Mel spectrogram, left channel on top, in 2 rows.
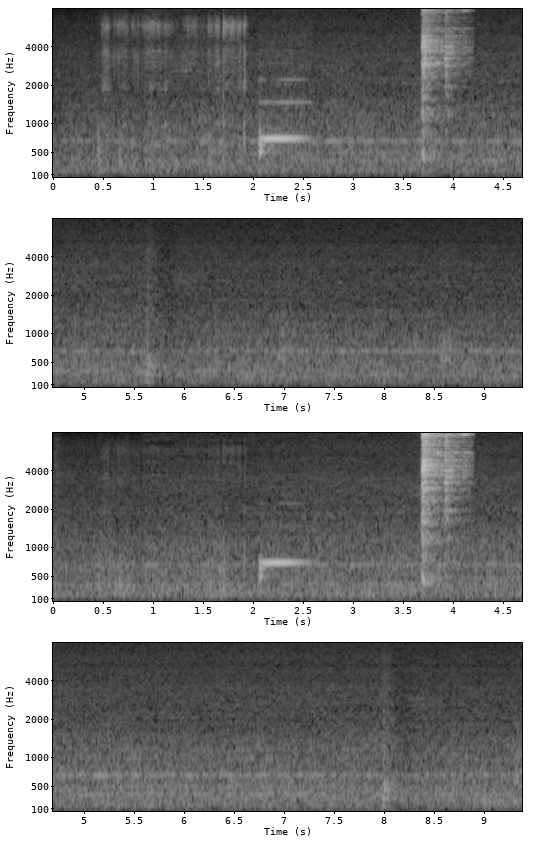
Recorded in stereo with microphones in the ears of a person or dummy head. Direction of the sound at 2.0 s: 60° left (ahead or behind).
